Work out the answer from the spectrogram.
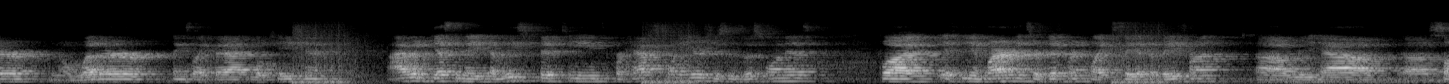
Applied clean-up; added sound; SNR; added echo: none; Gunshot, gunfire; 16 dB; reverberation time 1.1 s.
